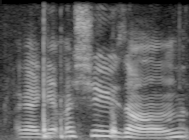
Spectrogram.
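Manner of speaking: usual speaking voice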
